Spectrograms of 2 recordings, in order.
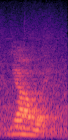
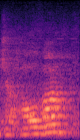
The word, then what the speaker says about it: Yahweh: word as the second go this word is pronounced Yahweh all right some people have missed translated into spoken it and called it Jehovah that's not correct okay right Yahweh is this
